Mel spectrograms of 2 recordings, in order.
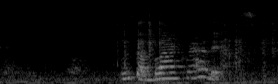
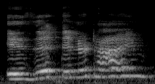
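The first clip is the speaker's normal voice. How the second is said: higher, louder bellow; 6 semitones higher, 8 dB louder than usual. A narrator's reading. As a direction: bellow across the hillside. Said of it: "he bellowed".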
